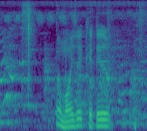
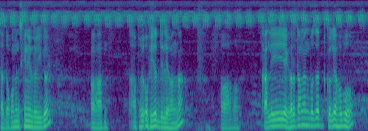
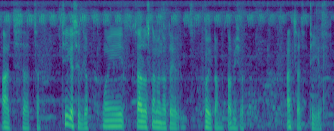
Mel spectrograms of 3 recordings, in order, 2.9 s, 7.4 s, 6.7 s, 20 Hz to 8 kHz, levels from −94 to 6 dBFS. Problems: none marked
